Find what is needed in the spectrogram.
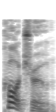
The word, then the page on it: courtroom: anglais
